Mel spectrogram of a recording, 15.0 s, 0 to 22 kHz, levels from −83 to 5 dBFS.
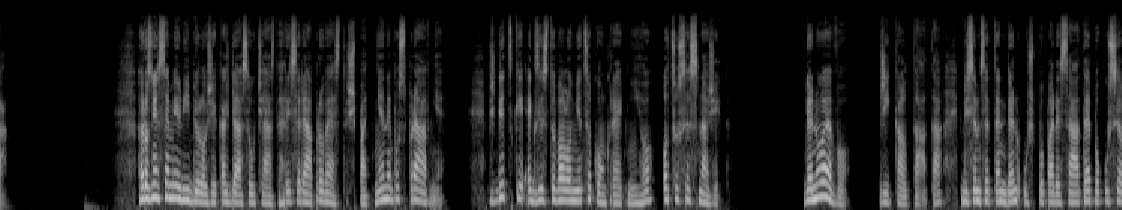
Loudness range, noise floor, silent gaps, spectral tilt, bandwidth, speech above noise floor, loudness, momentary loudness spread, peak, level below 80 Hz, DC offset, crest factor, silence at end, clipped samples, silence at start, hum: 3 LU; -60 dBFS; 10.02-10.06 s, 10.45-10.55 s, 11.61-11.65 s; -4.5 dB/octave; 16 kHz; 34 dB; -26 LUFS; 12 LU; -8 dBFS; -62 dBFS; under 0.1%; 20 dB; 0 s; under 0.1%; 0 s; none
